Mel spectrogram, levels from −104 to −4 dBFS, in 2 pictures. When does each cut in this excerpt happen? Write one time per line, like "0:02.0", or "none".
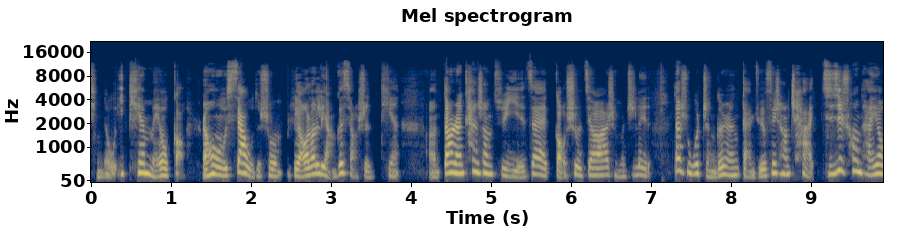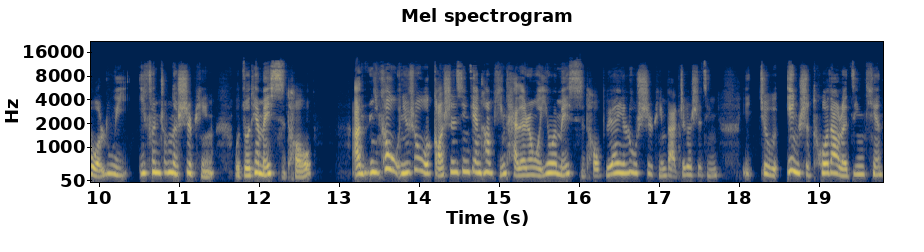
0:09.0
